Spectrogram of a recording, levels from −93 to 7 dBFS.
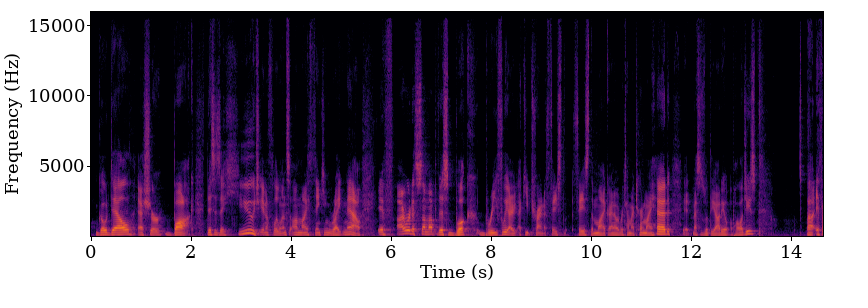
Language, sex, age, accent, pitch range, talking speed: English, male, 30-49, American, 120-150 Hz, 195 wpm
